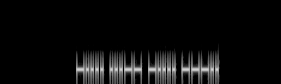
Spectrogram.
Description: Morse code, heard as a keyed tone, about 50 wpm, 700 Hz. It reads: 6368
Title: Common Cut Numbers - 4-Digit 50wpm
